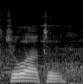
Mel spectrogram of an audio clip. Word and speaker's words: gelato: my favorite things is gelato which is I just pronounced it intentionally in a Italian way ice cream in Portuguese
